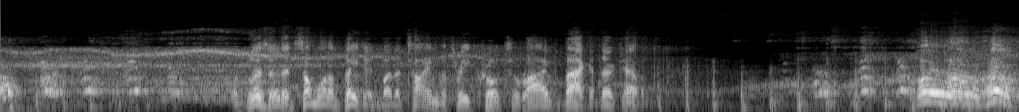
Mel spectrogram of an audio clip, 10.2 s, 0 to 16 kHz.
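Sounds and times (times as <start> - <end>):
pack of sled dogs huskies barking and yelping: 0.0 - 2.4, 7.6 - 10.1
speech: 2.4 - 6.7, 9.2 - 10.1.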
